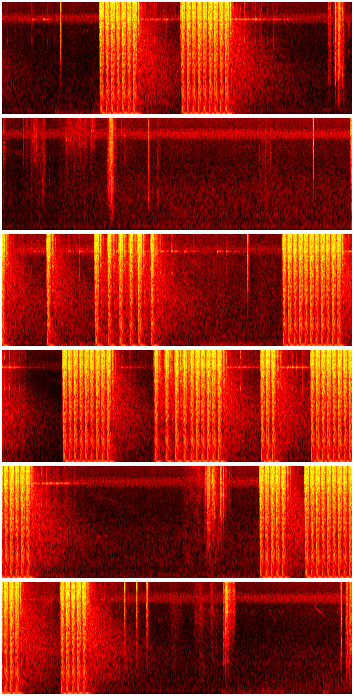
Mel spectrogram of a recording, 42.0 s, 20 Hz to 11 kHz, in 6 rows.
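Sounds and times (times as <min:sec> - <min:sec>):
machine gun firing bursts: 0:02.0 - 0:05.1, 0:14.0 - 0:17.5, 0:19.6 - 0:21.4, 0:22.2 - 0:29.1, 0:33.1 - 0:37.2.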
